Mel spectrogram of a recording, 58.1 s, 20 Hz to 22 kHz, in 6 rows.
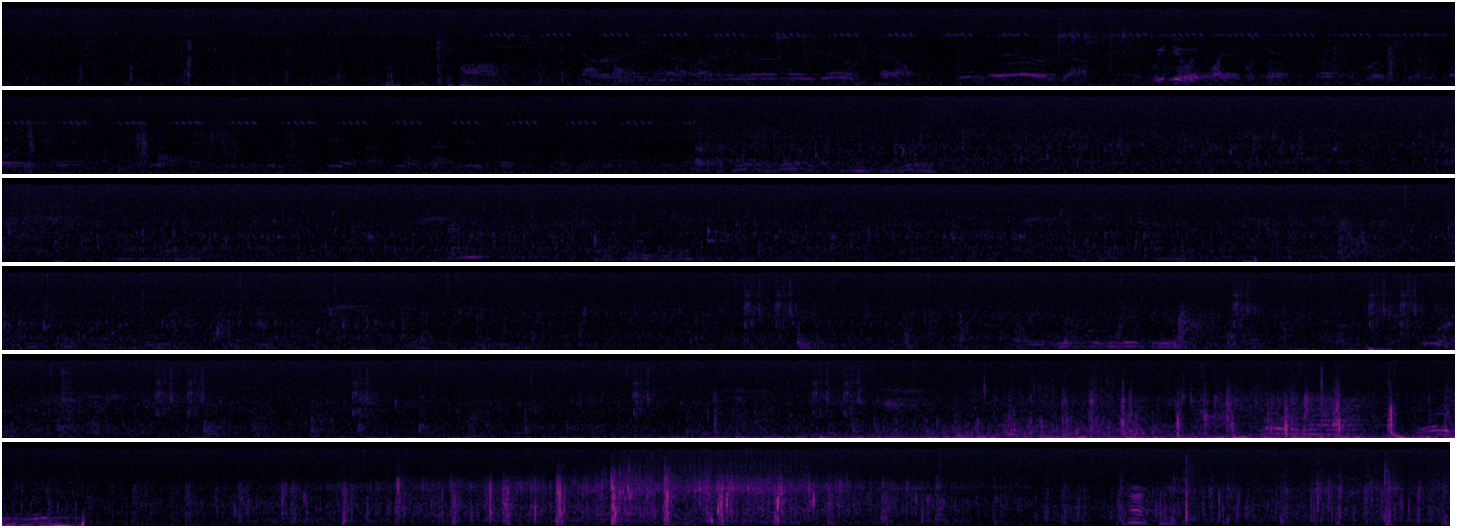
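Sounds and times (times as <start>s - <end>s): faint steady hiss: 0.0s - 58.0s
bicycle rolling rumble: 41.7s - 58.0s.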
